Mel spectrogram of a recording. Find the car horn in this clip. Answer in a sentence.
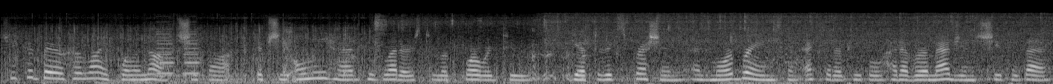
You can hear the car horn from 1.1 to 3.0 s and from 7.2 to 8.2 s.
